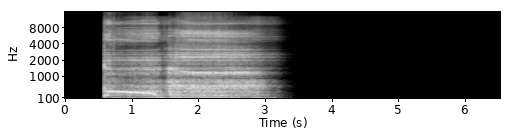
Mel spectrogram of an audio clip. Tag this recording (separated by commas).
Respiratory sounds, Breathing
